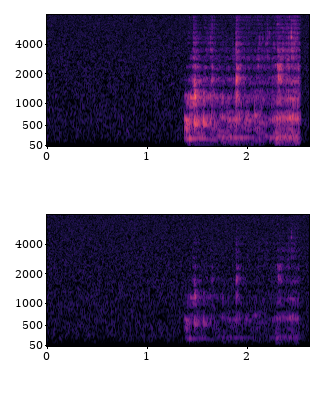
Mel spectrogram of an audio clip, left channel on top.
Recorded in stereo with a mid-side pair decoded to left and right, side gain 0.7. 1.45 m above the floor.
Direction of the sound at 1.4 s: 60° left.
